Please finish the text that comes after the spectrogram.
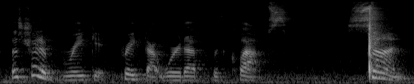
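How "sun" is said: clapped out. Shown as a demonstration. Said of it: "Let's try to clap out".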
